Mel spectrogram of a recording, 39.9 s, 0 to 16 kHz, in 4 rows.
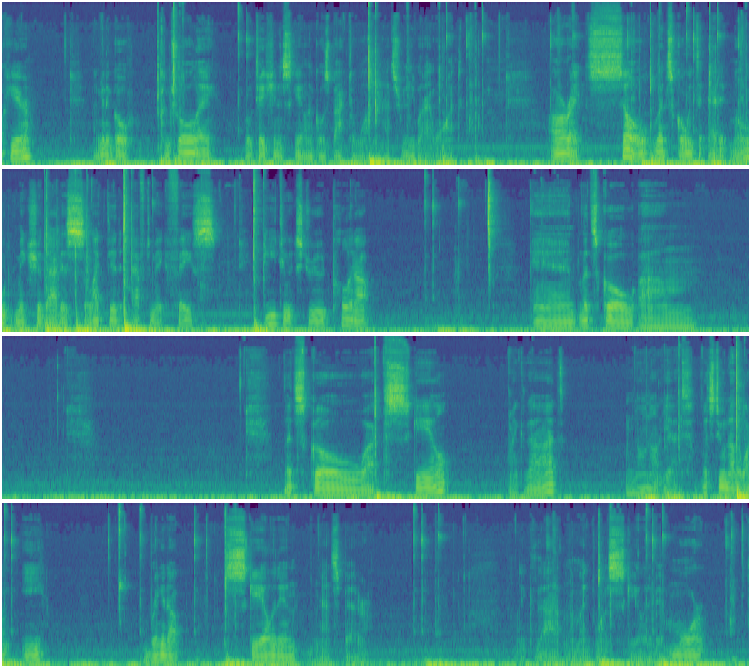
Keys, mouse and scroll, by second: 2.2 ctrl+a, 4.8 n, 8.6 Tab, 10.6 a, 10.9 a, 11.6 f, 12.1-14.2 drag, 13.3 e, 16.1-19.5 middle drag, 24.9 s, 29.7 e, 31.7-33.6 drag, 32.9 s, 35.7-36.7 middle drag, 37.9 s, 38.7 click.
